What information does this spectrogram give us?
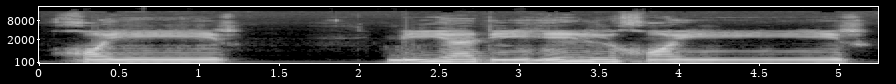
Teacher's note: जब रुकेंगे तो बारीक होगी खैर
